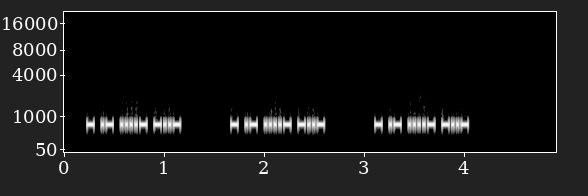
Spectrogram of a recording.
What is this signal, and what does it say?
Morse code, heard as a keyed tone, about 48 wpm, 700 Hz. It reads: TA4X TA4X TA4X
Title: DXCC-100 Call Signs - 4 Characters - Repeated 3x - 50wpm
